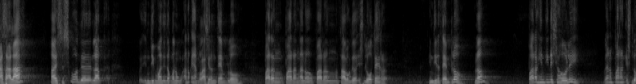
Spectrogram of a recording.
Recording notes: Recorded on April 04, 2021, at CJCRSG Main, Sto. Tomas City, Batangas.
